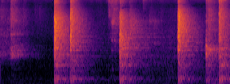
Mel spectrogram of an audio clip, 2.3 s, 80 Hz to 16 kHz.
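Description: Three sharp cracks at a stainless steel stockpot on an induction hob, about 0.6 s apart, each fading quickly.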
